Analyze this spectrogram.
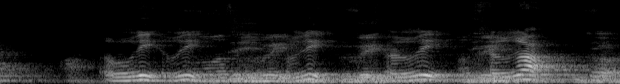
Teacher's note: এবার জিব্বার আগে দাঁতের আগা লাগান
